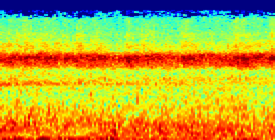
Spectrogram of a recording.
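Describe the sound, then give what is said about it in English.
A steady, unbroken chorus of crickets chirping, fairly quiet, with a faint low rumble of outdoor ambience underneath and no voices. “Let's kill the crickets.”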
